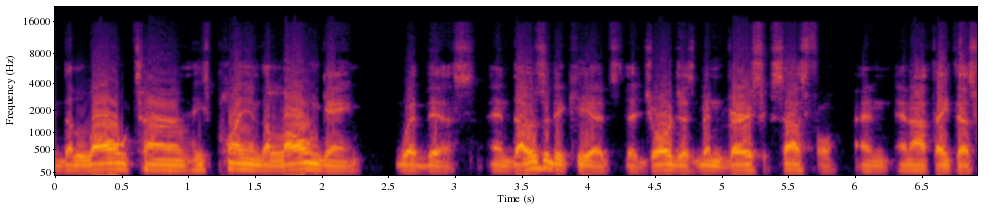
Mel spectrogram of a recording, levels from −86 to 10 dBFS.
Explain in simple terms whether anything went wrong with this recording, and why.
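The speech was louder than one stage could pass, so its peaks were cut flat. This hard clipping adds a harsh crackle to loud moments throughout.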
